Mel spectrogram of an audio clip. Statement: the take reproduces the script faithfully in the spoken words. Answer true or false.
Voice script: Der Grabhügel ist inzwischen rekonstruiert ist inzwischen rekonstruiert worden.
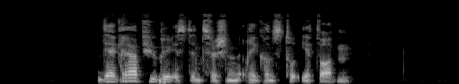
false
